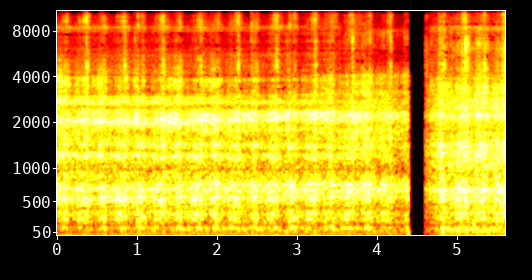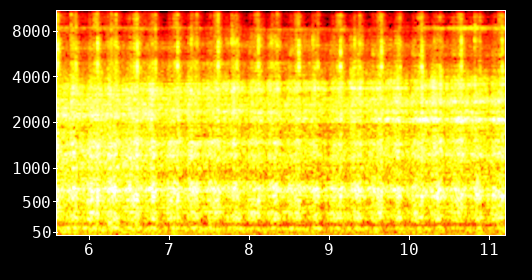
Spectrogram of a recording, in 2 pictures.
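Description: Mattel Major Matt Mason Firebolt Space Cannon's battery-powered motor and sound action running: a steady mechanical whirring buzz with a rapid rhythmic clatter, about four to five beats a second. It breaks off for a moment about four and a half seconds in, then carries on.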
